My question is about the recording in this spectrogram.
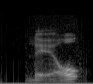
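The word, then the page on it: liu: tone 3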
